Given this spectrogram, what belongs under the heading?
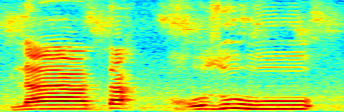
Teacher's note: خوا پورے حلق میں رگڑ کی آواز کے ساتھ ہے، لال باریک ہے، اور آخر والا ہو جو ہے یہ موٹی آواز کے ساتھ ہے.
